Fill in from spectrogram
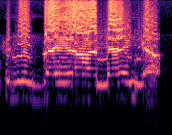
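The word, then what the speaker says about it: Hrudayalaya: Narayana Hridayala. Did I say that right? – Yes. – Cardiac Hospital. – Hridayala, yes.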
